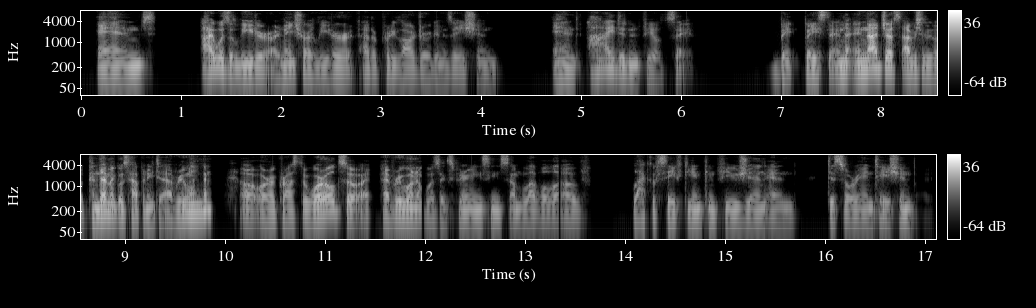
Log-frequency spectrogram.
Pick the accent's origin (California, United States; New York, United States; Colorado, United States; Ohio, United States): New York, United States; New York City; also born or lived in Dominican Republic / Washington Heights, Manhattan; I was born in the Dominican Republic, and my parents migrated to New York City in the mid-eighties when I was very young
